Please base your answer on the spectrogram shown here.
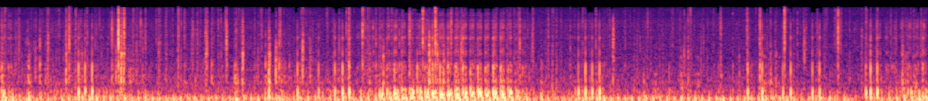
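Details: Sleeping cat at a fireplace, purring in a cozy spring atmosphere; one brief low rumbling purr swell in the middle, surrounded by busy crackling and popping of the fire.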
